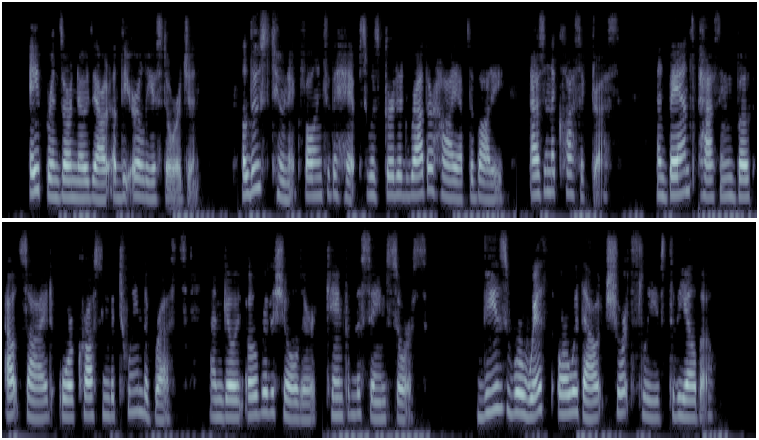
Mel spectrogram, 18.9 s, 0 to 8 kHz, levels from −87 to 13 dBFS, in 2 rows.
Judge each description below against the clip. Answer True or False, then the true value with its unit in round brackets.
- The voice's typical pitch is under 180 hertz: False (215 Hz)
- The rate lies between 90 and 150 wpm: False (180 wpm)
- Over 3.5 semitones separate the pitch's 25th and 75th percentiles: False (3.2 semitones)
